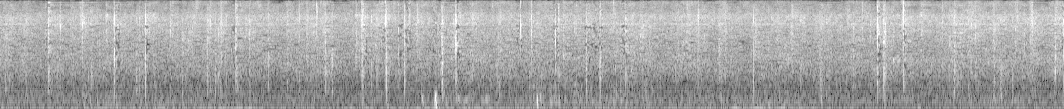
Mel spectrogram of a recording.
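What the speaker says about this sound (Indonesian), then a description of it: "Di sebelah sana sepertinya sudah hujan, karena terdengar sekali suaranya." Rain falling in a forest around a solo campsite, a steady dense patter with scattered sharper drops and light knocks, moderately loud and continuous, with no voices.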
